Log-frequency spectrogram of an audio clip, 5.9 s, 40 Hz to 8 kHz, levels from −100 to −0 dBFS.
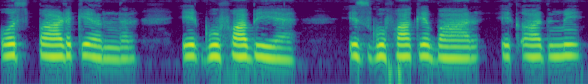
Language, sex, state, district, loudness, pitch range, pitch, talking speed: Hindi, female, Uttar Pradesh, Saharanpur, -19 LUFS, 215-240 Hz, 235 Hz, 145 wpm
